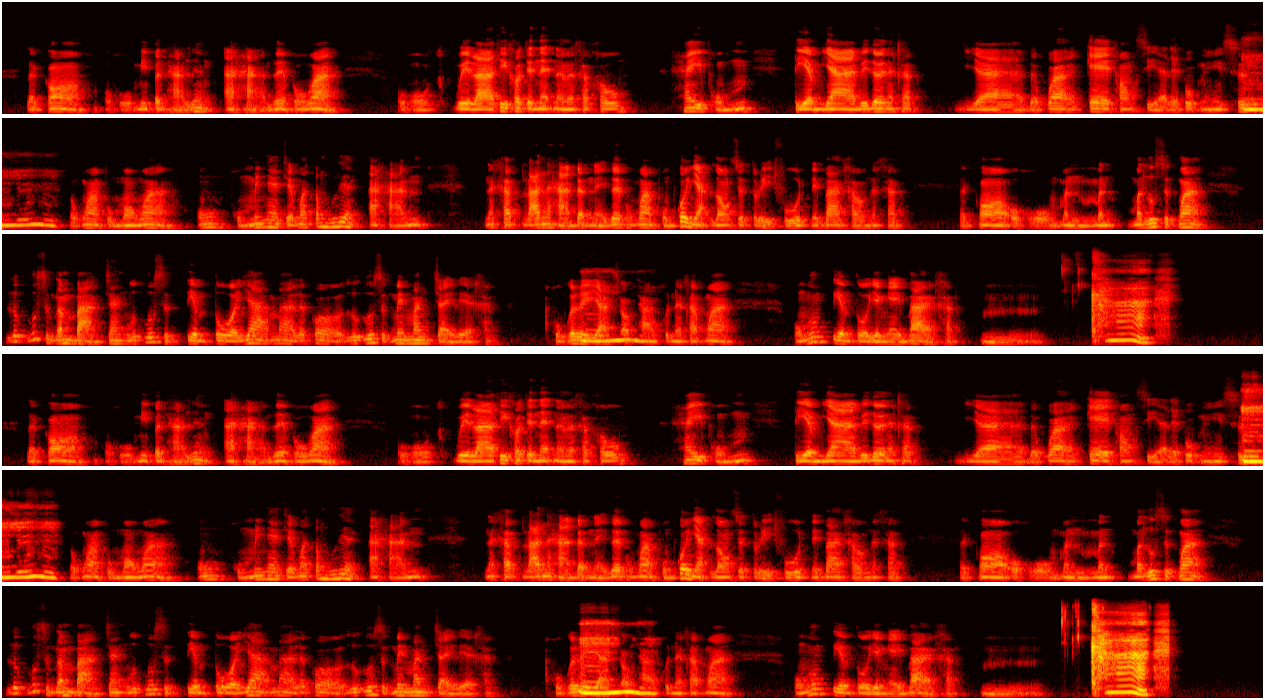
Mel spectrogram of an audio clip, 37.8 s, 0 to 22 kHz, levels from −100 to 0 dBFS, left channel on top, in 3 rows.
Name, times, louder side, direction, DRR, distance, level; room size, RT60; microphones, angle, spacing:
voice 1, 0.3-3.4 4.0-6.2 6.7-7.5 7.9-9.1 9.5-12.6 13.3-16.8 17.4-21.6 22.2-24.6 25.3-30.1 30.7-32.5 33.2-34.7 35.0-35.6, left 1 dB, 15° left, 0.6 m, -43 dB
voice 2, 12.4-13.2 31.0-31.8 36.1-36.9, right 8 dB, 70° right, 0.3 m, -32 dB
6.2 x 5.0 x 4.1 m
head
